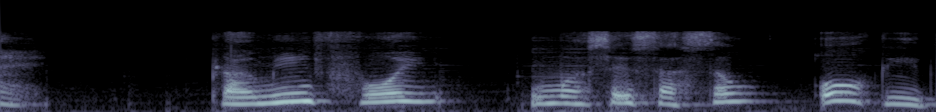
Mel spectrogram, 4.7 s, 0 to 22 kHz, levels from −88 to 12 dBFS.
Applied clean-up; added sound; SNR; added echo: neural separator model SepFormer DNS4.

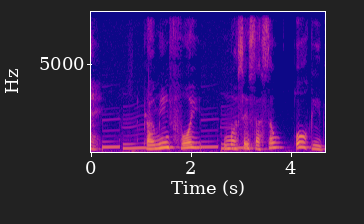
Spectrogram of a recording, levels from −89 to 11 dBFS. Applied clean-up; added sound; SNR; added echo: none; Guitar; 9 dB; none.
